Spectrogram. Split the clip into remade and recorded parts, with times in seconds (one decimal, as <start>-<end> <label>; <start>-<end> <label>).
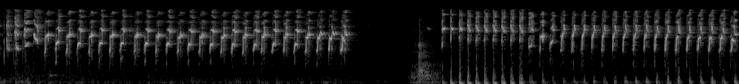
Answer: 0.0-1.3 recorded; 1.3-2.6 remade; 2.6-7.4 recorded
